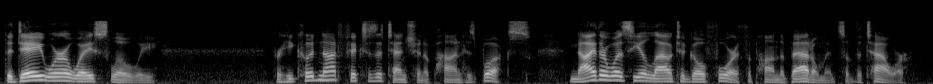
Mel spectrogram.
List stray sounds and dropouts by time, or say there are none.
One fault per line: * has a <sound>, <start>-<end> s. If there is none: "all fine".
all fine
